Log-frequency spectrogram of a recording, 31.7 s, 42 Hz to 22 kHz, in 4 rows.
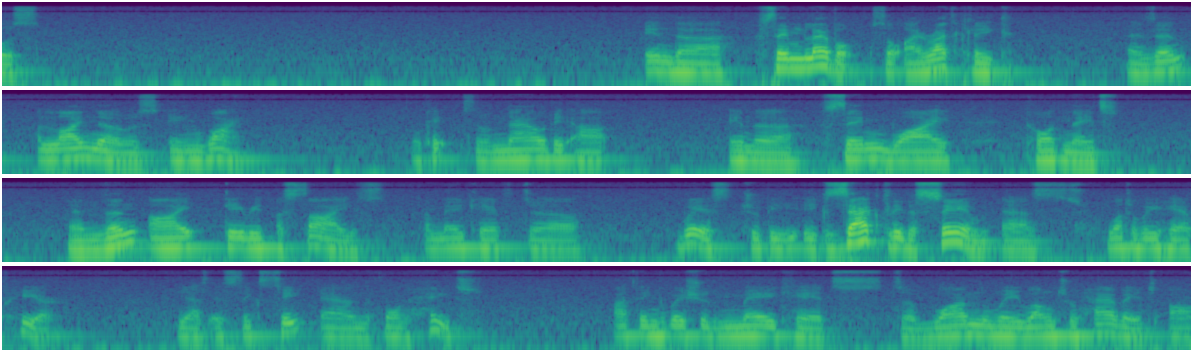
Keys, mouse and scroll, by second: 6.5 right click, 9.5 click, 16.8 click, 20.7-25.8 drag, 25.8-31.7 drag.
